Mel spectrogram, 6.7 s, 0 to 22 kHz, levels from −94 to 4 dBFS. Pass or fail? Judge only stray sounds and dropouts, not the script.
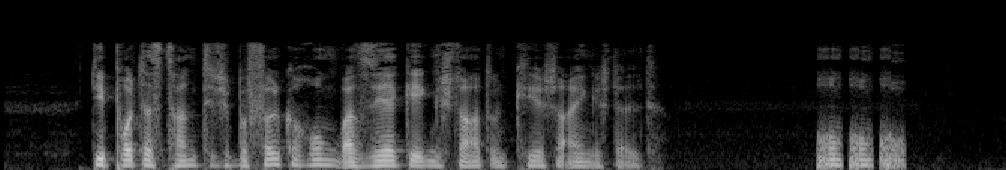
fail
